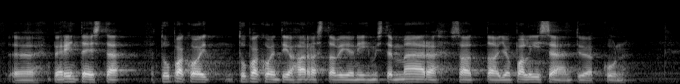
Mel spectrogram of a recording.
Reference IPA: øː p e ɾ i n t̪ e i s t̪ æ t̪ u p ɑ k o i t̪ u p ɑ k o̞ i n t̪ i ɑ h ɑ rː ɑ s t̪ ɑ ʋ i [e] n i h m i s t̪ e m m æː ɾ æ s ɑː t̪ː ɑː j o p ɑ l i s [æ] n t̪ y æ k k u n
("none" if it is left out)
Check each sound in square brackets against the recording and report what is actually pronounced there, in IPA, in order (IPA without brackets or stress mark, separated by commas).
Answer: e, æː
